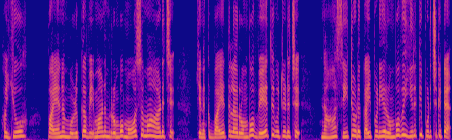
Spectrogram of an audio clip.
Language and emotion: Tamil, fearful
